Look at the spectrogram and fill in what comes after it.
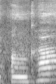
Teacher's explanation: तो नून की आवाज को हमको नाक में छुपाकर पढ़ना है। जैसे हम उर्दू में पंखा वर्ड यूज़ करते हैं।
